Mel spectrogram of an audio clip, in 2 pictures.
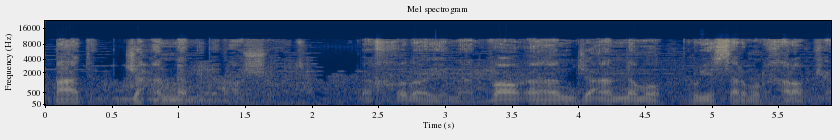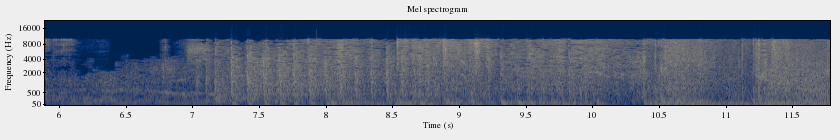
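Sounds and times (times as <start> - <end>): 
speech: 0.1 - 6.2, 6.8 - 7.5
machine gun fire: 7.1 - 11.7.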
